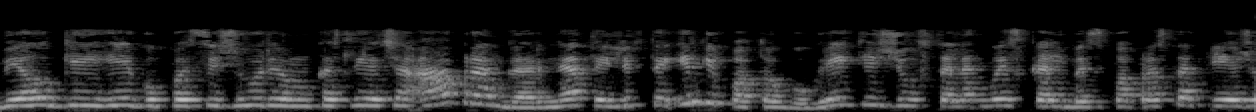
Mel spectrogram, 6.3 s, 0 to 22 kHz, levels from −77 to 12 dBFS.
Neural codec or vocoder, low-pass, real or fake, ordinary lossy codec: none; 10.8 kHz; real; MP3, 32 kbps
